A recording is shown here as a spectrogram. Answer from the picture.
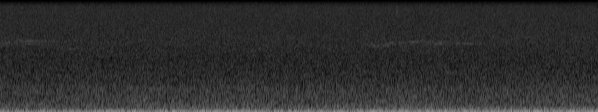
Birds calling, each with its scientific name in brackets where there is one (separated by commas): unidentified bird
